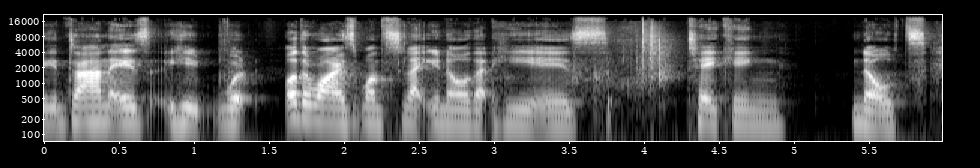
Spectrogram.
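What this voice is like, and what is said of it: Usual voice. Nothing is said of it.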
